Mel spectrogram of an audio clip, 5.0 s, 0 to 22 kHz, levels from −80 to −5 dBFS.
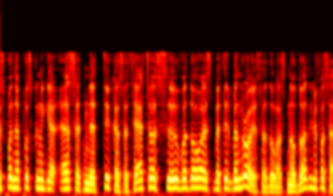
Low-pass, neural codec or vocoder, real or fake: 7.2 kHz; codec, 16 kHz, 4.8 kbps, FACodec; fake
